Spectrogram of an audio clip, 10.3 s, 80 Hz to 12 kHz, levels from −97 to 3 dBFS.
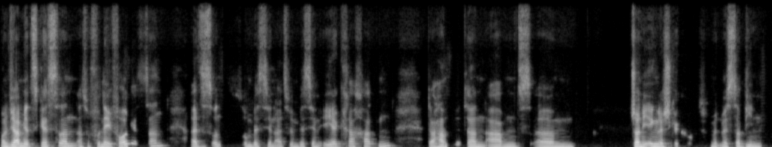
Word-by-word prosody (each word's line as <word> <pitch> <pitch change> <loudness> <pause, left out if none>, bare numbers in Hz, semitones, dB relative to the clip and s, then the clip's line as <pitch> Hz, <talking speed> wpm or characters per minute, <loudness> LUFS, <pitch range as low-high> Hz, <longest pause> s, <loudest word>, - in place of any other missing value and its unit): Und 145 -1 +3
wir 155 - +10
haben 175 +3 +8
jetzt 175 +2 +2
gestern, 185 +4 +1
also 145 -2 -6
vor 145 +3 -4
ne, 145 -6 +4
vorgestern, 195 - 0 0.3
als 145 - 0
es 150 - -5
uns 155 - -3 0.2
so 145 - -12
'n 140 - -3
bisschen 145 0 -4
als 135 +2 -8
wir 150 - -5
'n 140 - -6
bisschen 140 0 -5
Ehekrach 180 +4 -3
hatten, 185 +3 -4 0.4
da 130 - 0
haben 145 +4 +3
wir 150 - -10
dann 145 0 +1
abends, 140 0 -1
ähm, 135 0 0 0.7
Johnny 165 +2 +7
English 180 -9 +4
geguckt 430 +1 -12
mit 140 -1 -4
Mister 145 -2 +1
Bean. 130 -3 -1
150 Hz, 190 wpm, -23 LUFS, 140-180 Hz, 0.7 s, wir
